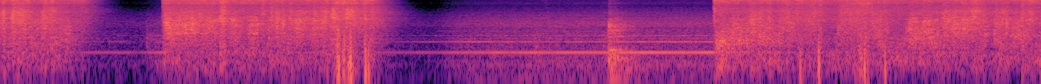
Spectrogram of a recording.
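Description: A small workshop air compressor runs with a loud steady hiss of compressed air blowing off in several long bursts, broken by brief pauses and a few sharp clicks, with a faint tonal hum underneath.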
